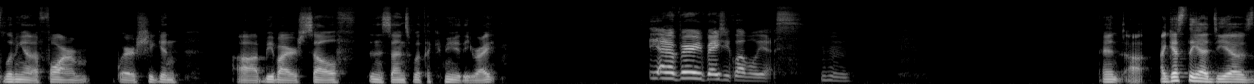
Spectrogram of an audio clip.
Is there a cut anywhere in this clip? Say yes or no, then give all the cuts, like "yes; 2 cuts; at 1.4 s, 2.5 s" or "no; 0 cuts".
no; 0 cuts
